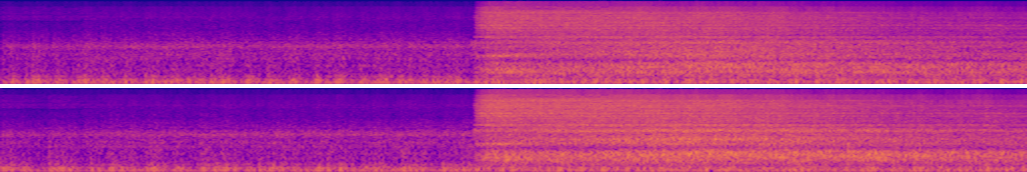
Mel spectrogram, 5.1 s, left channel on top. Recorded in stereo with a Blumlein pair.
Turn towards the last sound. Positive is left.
turn(degrees=-25)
